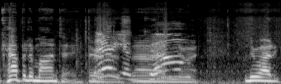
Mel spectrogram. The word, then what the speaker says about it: Capodimonte: It starts with a C. Yeah, it's K. I just can't pronounce it. Capodimonte.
